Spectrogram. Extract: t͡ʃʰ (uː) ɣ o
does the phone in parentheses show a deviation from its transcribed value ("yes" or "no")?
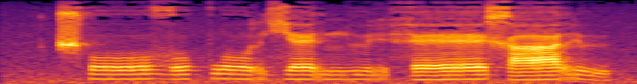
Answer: yes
